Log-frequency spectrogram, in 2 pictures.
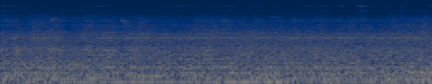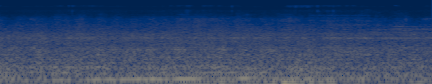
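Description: Fingers rub and rustle through hair on a scalp.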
